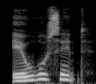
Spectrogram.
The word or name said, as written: eurocent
